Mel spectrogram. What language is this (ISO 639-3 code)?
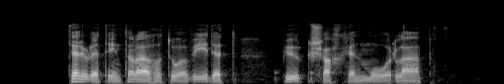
hun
